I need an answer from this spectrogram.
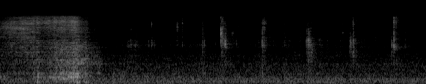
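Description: Noodles slurped in for about a second, then close-up chewing with short wet mouth clicks, about two a second.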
